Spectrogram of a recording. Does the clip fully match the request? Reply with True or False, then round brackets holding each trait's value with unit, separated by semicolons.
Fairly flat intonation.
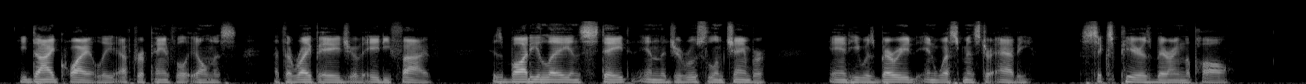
True (1.6 semitones)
